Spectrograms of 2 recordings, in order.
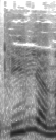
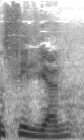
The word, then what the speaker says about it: Cillian: Ma dai, Cillian, non Cillian, ma tutta la vita a sbagliare noi siamo stati.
